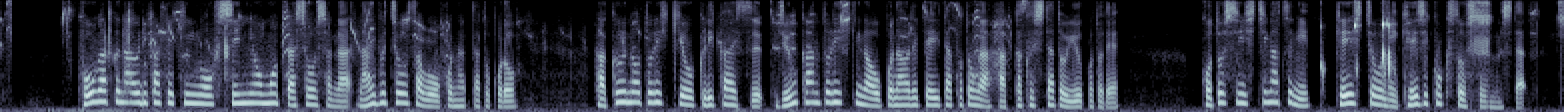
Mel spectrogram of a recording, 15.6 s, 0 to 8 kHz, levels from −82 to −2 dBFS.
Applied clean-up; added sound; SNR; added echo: neural diffusion model UNIVERSE++.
